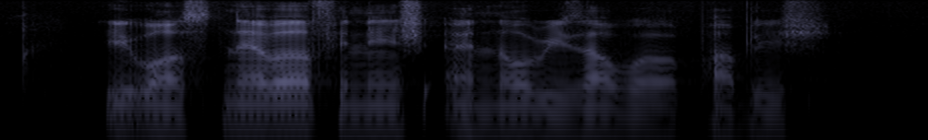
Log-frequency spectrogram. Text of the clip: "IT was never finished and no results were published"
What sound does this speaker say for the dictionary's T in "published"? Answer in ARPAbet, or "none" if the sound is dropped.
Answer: none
